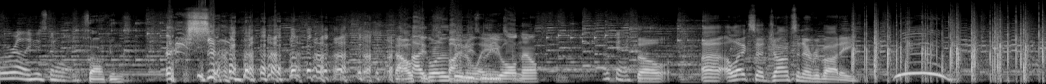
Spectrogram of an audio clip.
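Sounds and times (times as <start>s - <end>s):
laughter: 0.0s - 10.4s
speech: 0.2s - 8.7s
crowd cheering: 1.6s - 10.4s
loud distorted crowd clapping: 8.4s - 10.4s
person whooping: 8.6s - 10.4s.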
